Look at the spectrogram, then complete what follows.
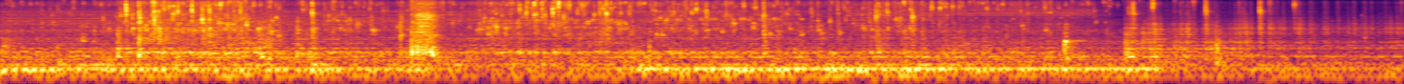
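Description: Water running from a kitchen tap into a stainless steel sink, splashing on the steel around the drain. Near the end the tap is turned down and the flow thins and quietens.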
